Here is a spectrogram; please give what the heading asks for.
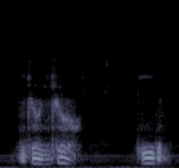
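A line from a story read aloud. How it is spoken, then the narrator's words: Quiet. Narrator (Ukrainian): тихо сказав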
